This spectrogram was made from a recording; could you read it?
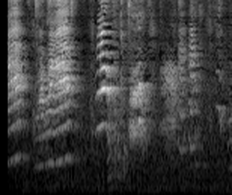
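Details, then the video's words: Pet talking parrot mimicking speech, said to be saying "mummu": a run of harsh, voice-like squawked syllables, with two harmonic-rich drawn notes at the start and then rising and falling speech-like sounds, indoors and up close. "Funny Talking parrot video😱#Bolny wala toota#mitthu saying mummu🤗"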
